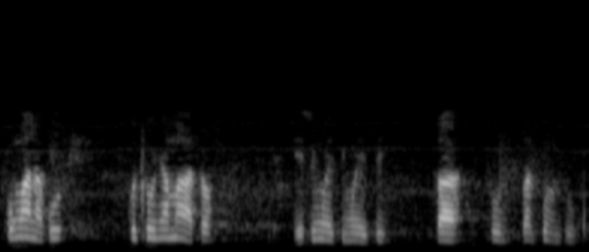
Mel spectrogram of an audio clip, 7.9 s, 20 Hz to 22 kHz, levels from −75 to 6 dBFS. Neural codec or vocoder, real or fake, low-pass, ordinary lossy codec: none; real; 3.6 kHz; MP3, 16 kbps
